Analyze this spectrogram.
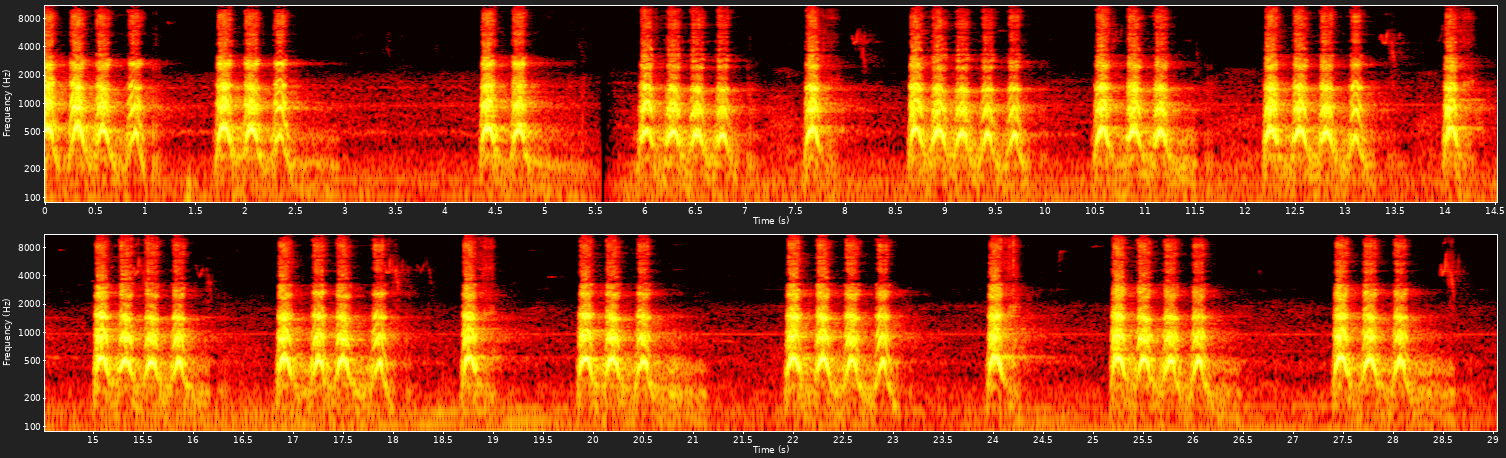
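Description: A dog barking continuously in quick volleys of two to five barks, a new volley every second or two.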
